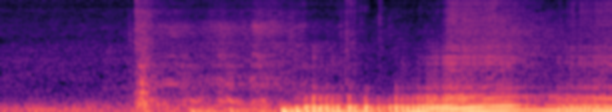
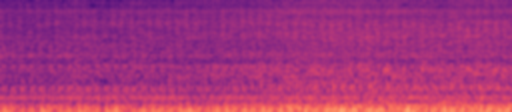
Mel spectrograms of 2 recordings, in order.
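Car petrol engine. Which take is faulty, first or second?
first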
